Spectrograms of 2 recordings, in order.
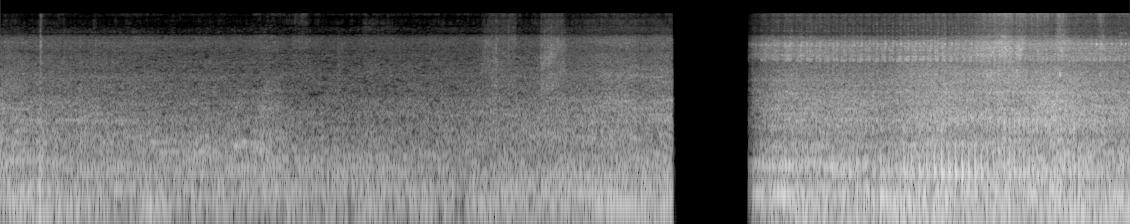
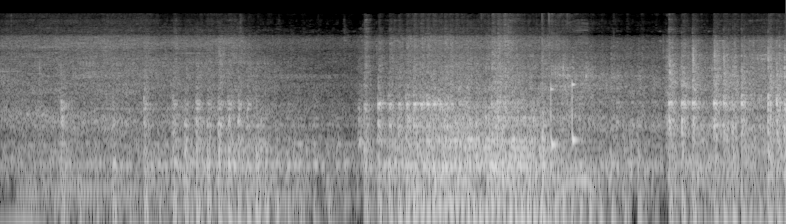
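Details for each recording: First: Honda Beat eSP CVT after the roller housing and rollers were replaced; the earlier rough clunking came from heavy loads and rare servicing. Now a smooth, even drive whirr rises cleanly with throttle and there is no rattle or knocking, so the CVT sounds healthy. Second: Honda Beat ESP scooter, heavily loaded and rarely serviced, idling: rough, uneven clatter from the CVT belt case; worn rollers and roller housing in the CVT pulley.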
